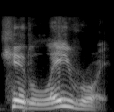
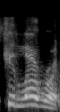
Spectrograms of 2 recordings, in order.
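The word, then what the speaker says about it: Kid LAROI: bait them to comment I literally just said kid Leroy right like I purposely mispronounced it because I know that when I do that I'm gonna get a bunch of people in the comment section going kid Leroy kid Leroy it's kid love Roy you know and it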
